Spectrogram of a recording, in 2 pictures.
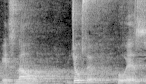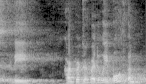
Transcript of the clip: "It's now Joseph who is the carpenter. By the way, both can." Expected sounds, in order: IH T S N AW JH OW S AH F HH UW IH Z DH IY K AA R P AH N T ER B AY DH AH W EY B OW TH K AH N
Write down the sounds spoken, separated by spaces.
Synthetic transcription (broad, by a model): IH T S N AW JH OW S AH F HH UW IH Z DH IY K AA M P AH T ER B AY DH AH W EY B OW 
